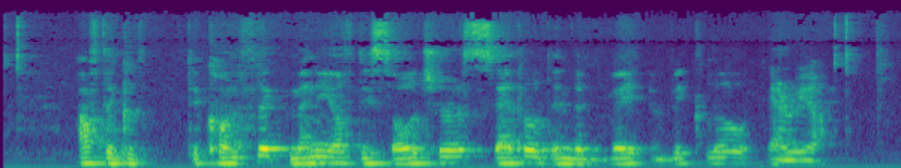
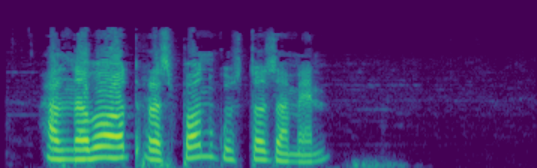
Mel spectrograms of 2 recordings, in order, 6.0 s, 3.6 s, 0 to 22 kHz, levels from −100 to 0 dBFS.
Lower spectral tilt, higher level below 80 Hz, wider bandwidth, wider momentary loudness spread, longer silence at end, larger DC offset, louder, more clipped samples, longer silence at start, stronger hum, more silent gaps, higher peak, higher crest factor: about the same, -5.5 dB/octave vs -4.5 dB/octave; first, -48 dBFS vs -56 dBFS; first, 15.5 kHz vs 11 kHz; first, 16 LU vs 12 LU; second, 0.35 s vs 1.4 s; neither; about the same, -19 LUFS vs -21 LUFS; neither; second, 0.1 s vs 0.3 s; neither; neither; first, -2 dBFS vs -8 dBFS; about the same, 18 dB vs 16 dB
